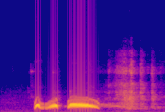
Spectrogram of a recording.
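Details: Spotted dove coo used for luring other doves: a doubled low hoot running into a long smooth falling coo, followed by a brief rustling noise.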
